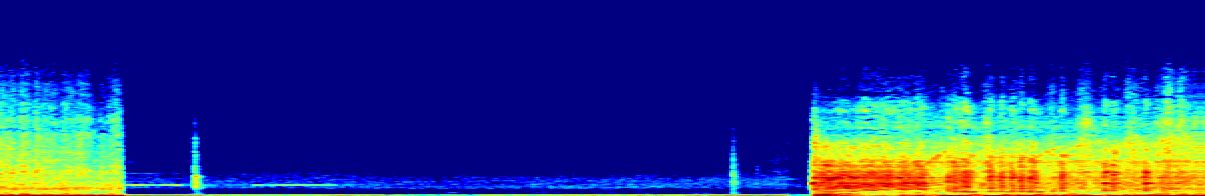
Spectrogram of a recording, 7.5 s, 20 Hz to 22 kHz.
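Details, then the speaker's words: Big-block Chevy with big cam and Holley 750 double pumper, after drilling holes in throttle butterflies: loud, lumpy, hunting idle that won't settle; still not right, suspected low vacuum from valve overlap limiting airflow, more tuning needed. "okay so the thing is when you got a big cam with a lot of valve overlap um your engine doesn't create the vacuum that it should"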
